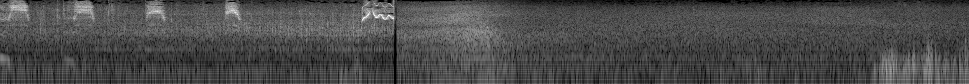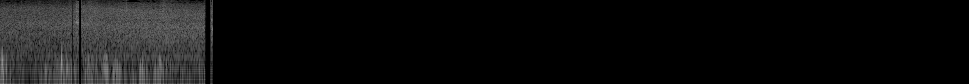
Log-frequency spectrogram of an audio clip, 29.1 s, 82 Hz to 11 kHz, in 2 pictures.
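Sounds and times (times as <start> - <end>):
wind gusts buffeting microphone: 0.0 - 6.0, 7.5 - 17.6
motorcycle ride wind and road noise: 0.0 - 17.6
short high chirps: 2.2 - 2.6, 3.4 - 3.7, 5.4 - 6.0.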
